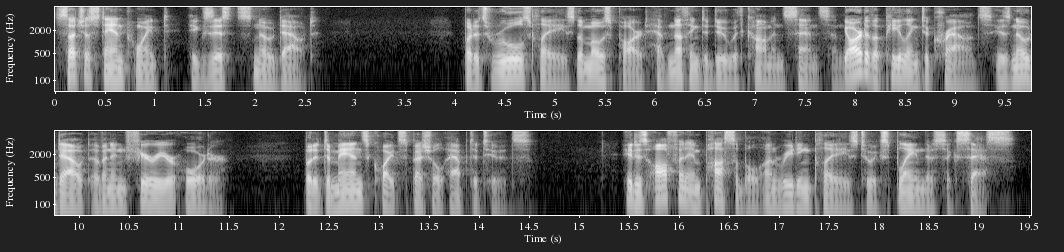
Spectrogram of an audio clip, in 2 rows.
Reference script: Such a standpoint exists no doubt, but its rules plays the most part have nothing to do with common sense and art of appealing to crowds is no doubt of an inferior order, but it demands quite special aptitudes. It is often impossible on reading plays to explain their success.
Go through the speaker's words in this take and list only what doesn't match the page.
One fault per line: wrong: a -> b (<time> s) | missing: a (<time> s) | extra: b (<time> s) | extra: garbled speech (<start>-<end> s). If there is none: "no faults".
no faults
